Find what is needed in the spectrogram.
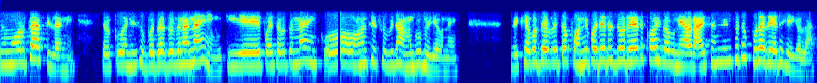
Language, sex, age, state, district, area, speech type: Odia, female, 45-60, Odisha, Gajapati, rural, conversation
